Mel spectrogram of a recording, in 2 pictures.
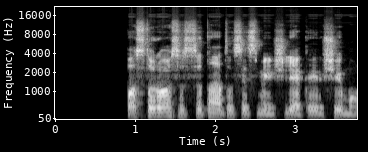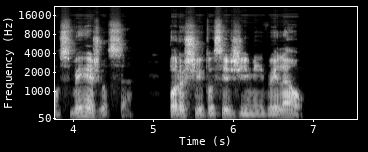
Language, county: Lithuanian, Marijampolė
